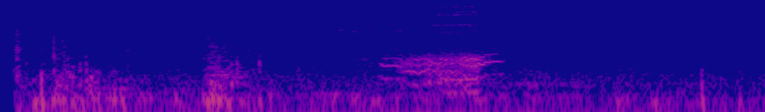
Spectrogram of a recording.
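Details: Shih Tzu snoring: low rumbling breaths with a short snort near the start and another after a second and a half, then a longer, louder rasping snore with a nasal, tonal edge around three seconds, before settling back to quiet breathing.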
